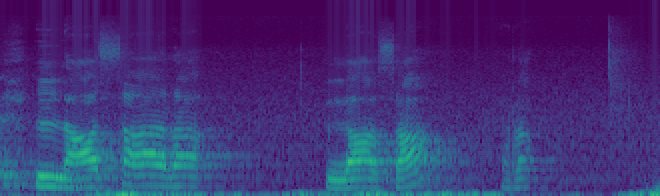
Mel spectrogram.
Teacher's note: दंत मूलक, अर्थात कह सकते हैं मसूड़े से निकलने वाली ध्वनि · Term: वत्सर्य ध्वनि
